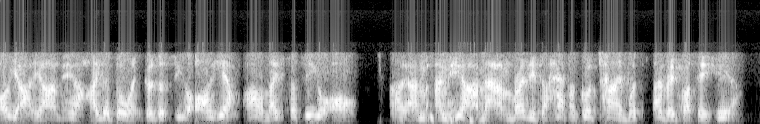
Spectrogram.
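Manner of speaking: high little puppet voice. On a radio show, bringing out the puppet Peking Duck to greet everyone: Peking Duck puppet voice. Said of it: "your little buddy there, how he's talking".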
